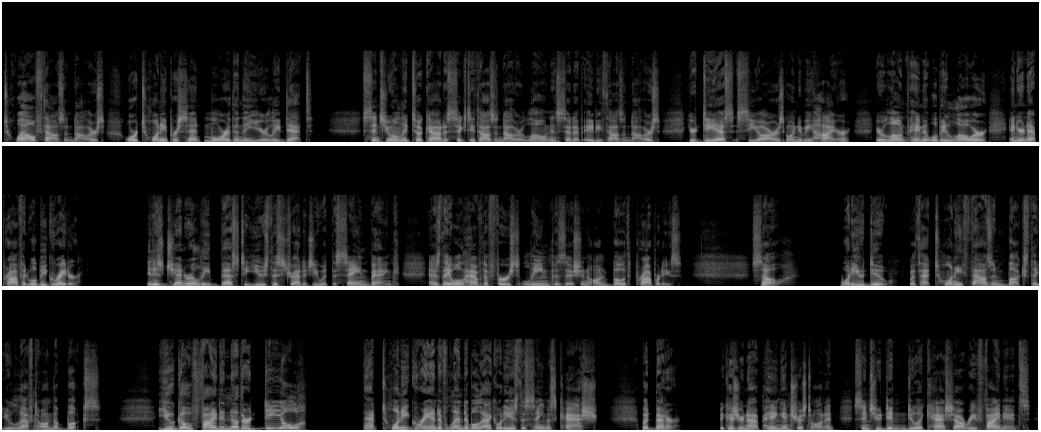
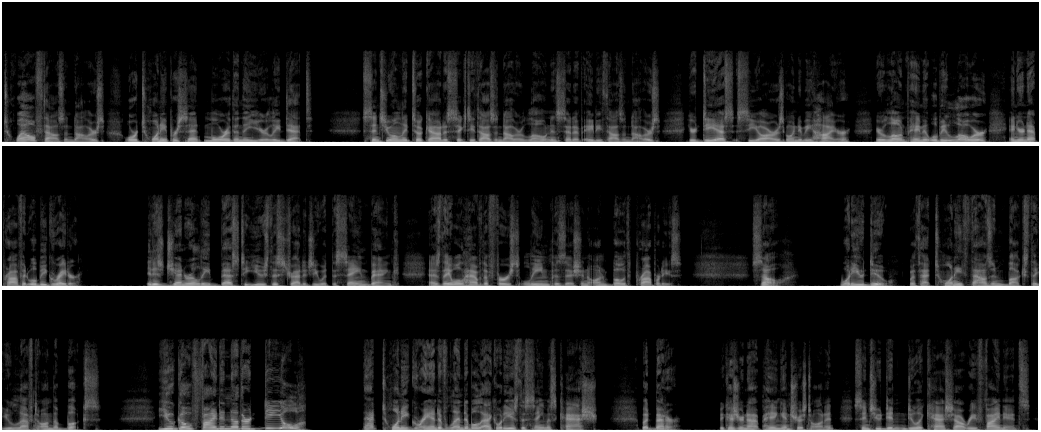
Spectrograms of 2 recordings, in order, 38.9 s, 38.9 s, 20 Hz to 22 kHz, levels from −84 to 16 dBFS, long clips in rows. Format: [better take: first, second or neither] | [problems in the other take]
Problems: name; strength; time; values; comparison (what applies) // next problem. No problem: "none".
second | thin; somewhat; fading below 350 Hz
